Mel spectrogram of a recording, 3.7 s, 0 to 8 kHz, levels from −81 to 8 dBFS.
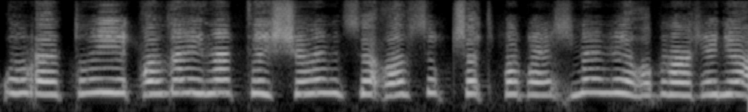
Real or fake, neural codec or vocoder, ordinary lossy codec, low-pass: fake; codec, 16 kHz, 0.5 kbps, FreqCodec, larger model; none; none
